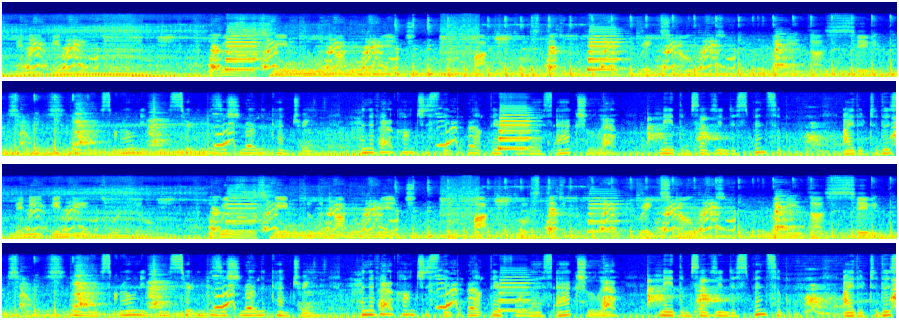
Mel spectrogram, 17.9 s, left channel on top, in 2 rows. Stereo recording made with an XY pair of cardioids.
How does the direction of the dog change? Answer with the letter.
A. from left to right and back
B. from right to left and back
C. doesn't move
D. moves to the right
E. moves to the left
D.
